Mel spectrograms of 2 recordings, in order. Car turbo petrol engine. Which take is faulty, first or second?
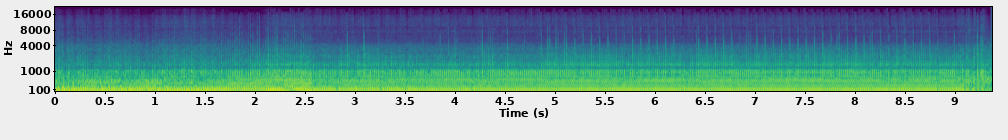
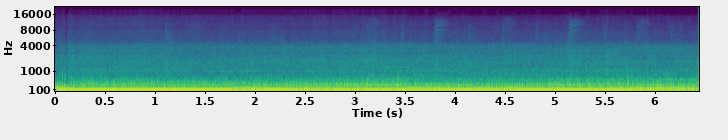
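first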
